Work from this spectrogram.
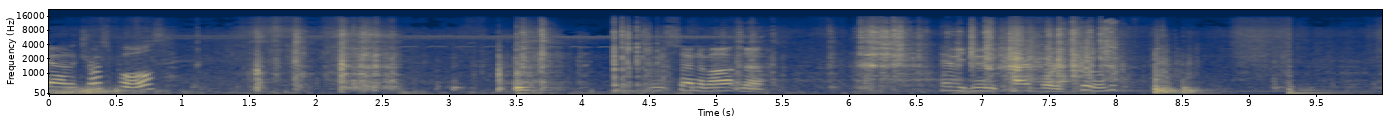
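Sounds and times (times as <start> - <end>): cardboard tube knocks and scrapes: 8.3 - 10.0.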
